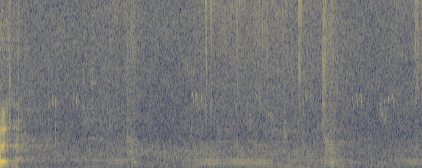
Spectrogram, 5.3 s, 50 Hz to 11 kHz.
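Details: Green sweat bee foraging among flowers in Tonopah, Arizona, spring 2015, Sony HandyCam recording: after a sharp knock at the start, a soft continuous humming buzz drones on, gently swelling and fading.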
